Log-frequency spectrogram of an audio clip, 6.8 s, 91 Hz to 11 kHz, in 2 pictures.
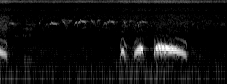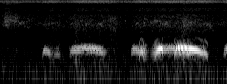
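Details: Crisp, sharp BL Kuk 1 song of a spotted dove. Three coo phrases, each built from short rising hoots and a sustained, gently falling coo, separated by brief pauses.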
